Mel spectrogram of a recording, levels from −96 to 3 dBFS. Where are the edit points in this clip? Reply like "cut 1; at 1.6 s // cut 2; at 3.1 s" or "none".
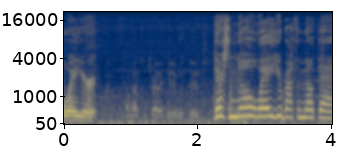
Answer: cut 1; at 2.8 s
